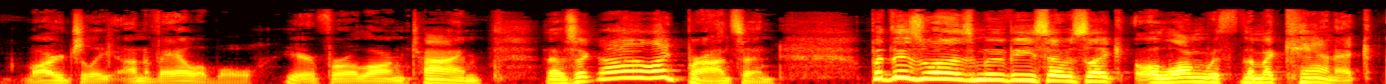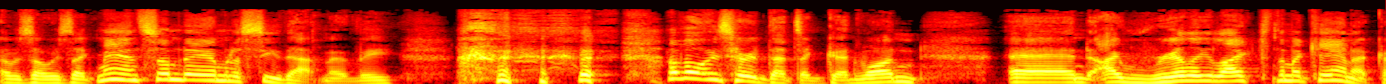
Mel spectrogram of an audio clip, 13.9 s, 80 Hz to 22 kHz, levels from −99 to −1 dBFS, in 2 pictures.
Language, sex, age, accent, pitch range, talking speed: English, male, 30-49, American, 130-185 Hz, 240 wpm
